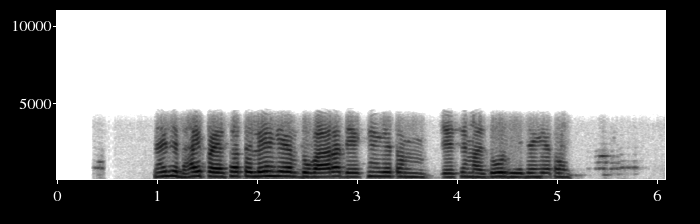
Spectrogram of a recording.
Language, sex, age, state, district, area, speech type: Hindi, female, 60+, Uttar Pradesh, Ayodhya, rural, conversation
